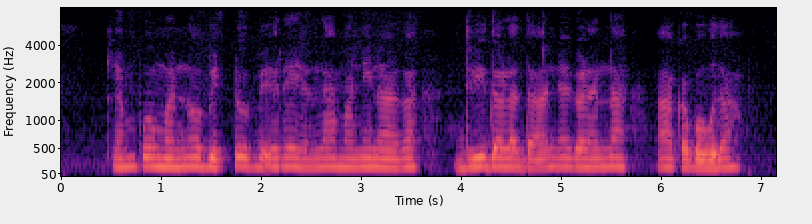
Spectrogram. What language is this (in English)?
Kannada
